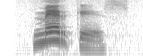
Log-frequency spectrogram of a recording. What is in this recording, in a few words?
"merces", latin; santillana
